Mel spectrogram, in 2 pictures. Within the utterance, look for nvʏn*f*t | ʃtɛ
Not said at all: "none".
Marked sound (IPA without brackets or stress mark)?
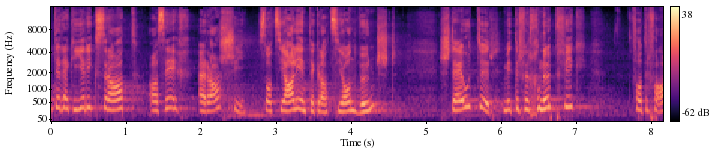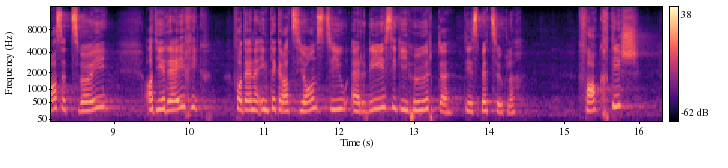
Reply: ʃ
